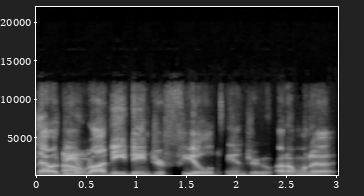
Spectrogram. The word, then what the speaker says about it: Dangerfield: um which is that would be a Rodney danger field Andrew I don't want to issue an apology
